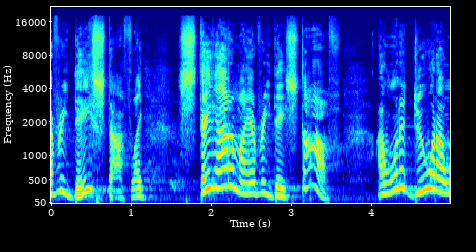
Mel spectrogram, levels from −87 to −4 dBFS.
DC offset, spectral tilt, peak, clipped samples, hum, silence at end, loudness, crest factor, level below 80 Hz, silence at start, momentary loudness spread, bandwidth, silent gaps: under 0.1%; -2.5 dB/octave; -12 dBFS; under 0.1%; none; 0 s; -32 LUFS; 22 dB; -74 dBFS; 0 s; 12 LU; 18 kHz; none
